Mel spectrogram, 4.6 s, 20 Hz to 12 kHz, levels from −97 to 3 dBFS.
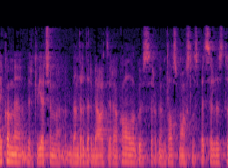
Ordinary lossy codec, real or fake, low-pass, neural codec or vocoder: MP3, 32 kbps; real; 7.2 kHz; none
